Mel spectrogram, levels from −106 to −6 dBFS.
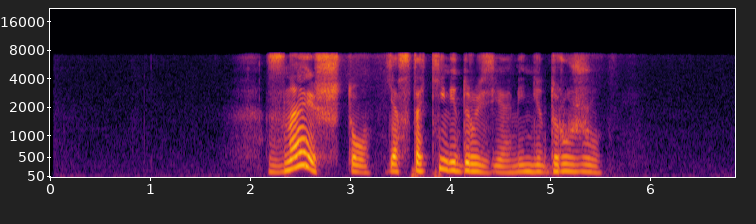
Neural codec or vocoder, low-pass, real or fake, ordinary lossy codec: vocoder, 22.05 kHz, 80 mel bands, Vocos; 7.2 kHz; fake; none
